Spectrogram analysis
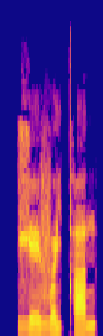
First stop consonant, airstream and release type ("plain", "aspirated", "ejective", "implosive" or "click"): aspirated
